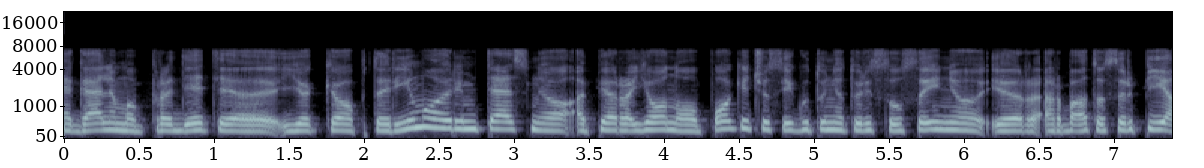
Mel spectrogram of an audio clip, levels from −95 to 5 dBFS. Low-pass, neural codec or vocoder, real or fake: 7.2 kHz; none; real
